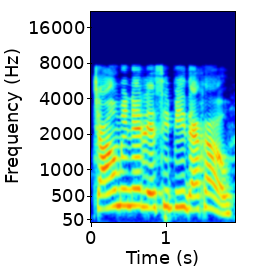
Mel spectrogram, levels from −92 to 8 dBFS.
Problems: none marked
